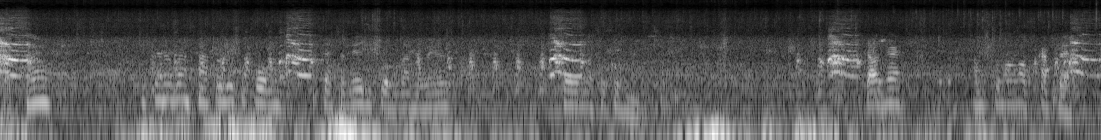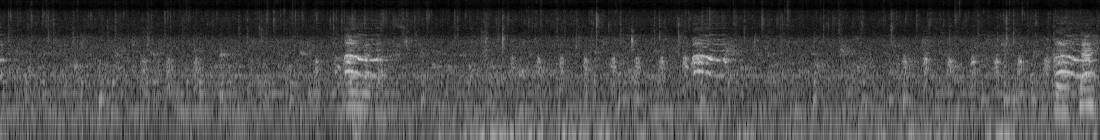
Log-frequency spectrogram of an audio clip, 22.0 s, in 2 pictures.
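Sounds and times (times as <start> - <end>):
loud chicken call: 0.0 - 0.4, 2.7 - 3.2, 5.4 - 6.0, 8.2 - 8.7, 10.6 - 11.2, 14.4 - 15.0, 17.8 - 18.4, 21.2 - 22.0
chickens clucking: 0.0 - 22.0
steady rain: 0.0 - 22.0.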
